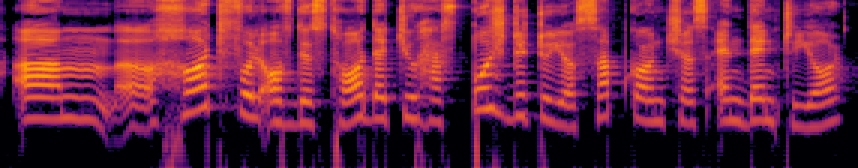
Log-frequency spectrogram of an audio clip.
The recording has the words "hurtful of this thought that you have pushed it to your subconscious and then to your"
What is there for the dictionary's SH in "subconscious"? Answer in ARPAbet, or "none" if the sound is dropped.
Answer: SH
